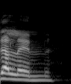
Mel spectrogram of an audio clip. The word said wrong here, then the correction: mandelic: Is that how you say it? Mandelic. Mandelic. – Mandelic. That's the Mandelic.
